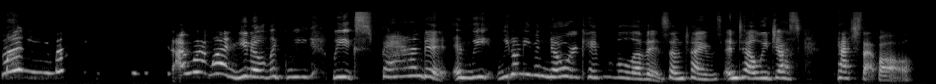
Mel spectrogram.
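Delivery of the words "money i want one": put-on very high-pitched small child's little-boy voice. Talking about improv, demonstrating their little boy voice. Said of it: "I could be my little boy voice and be like".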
